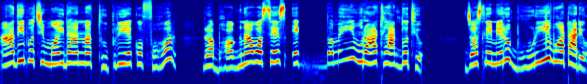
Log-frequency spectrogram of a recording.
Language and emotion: Nepali, disgusted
